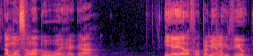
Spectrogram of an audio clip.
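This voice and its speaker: A young man with a Brazilian Portuguese accent hosts a casual solo podcast from home, speaking at a moderate pace in a mid-range, creaky voice with flat delivery. He tells a story with lots of swearing and sudden loud outbursts.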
